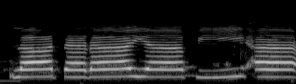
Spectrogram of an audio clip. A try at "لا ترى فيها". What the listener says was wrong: Be careful. This is not يا. This is ترى. لا ترى. This is ألف, not يا. لا ترى.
